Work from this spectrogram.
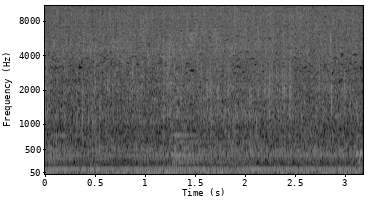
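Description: Chopped onions frying in a pan with garam masala for a sweet corn mixed vegetable dish, giving a steady, dense sizzle that runs unbroken and fairly loud with no talking.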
